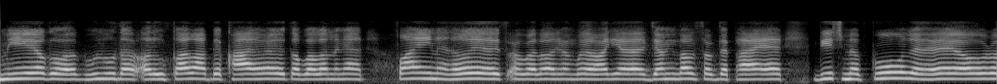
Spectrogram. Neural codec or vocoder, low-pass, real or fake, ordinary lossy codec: codec, 16 kHz, 0.5 kbps, FunCodec, trained on LibriTTS, 25 frames a second; none; fake; none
